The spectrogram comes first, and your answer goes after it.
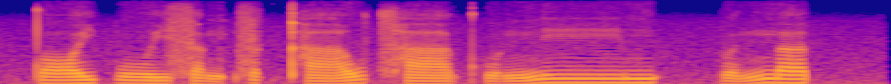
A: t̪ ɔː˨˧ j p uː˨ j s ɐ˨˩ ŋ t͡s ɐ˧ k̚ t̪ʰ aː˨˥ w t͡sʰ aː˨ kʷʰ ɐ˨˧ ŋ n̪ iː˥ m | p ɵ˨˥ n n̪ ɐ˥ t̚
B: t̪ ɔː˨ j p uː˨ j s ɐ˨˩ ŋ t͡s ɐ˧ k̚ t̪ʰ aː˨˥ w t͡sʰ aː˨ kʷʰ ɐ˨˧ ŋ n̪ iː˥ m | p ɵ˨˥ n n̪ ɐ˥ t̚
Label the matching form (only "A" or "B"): A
